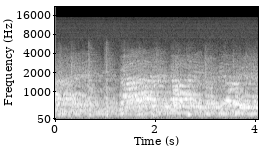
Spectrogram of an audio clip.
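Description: A group of voices singing together in mariachi style, backed by acoustic guitar. The singing breaks briefly about a second in, then carries on.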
